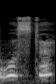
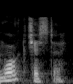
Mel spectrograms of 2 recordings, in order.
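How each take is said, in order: First: High, questioning "Worcester" as WUSS-tuh; corrected Worcester. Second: "Worcester" with a CHESTER ending, WORK-chester; mispronounced Worcester. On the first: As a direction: check "Worcester" in two syllables, WUSS-tuh. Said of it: "have I said it right again". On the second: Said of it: "it comes out wrong". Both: Real, not acted.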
